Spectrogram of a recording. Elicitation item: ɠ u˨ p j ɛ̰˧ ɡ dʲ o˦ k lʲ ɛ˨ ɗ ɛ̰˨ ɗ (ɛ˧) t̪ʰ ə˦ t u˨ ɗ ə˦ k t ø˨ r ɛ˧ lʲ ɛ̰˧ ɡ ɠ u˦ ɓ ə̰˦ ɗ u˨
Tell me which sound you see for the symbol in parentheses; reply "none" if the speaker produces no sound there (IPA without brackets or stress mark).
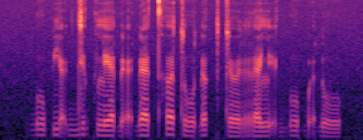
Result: ɛ˧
